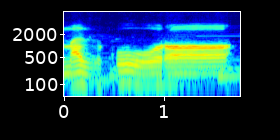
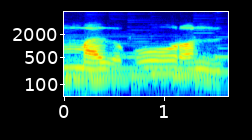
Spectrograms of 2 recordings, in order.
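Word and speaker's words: مذكورا: Kita lihat ya, situ aslinya madhkuron, tapi karena berhenti maka dibacanya mad iwad jadi mazkuro. Tapi kalau dilanjutkan tidak diwaqaf maka tanwinnya kembali lagi.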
